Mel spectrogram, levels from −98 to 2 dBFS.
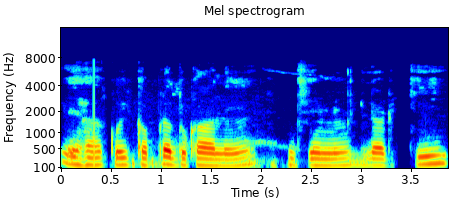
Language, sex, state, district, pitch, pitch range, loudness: Chhattisgarhi, male, Chhattisgarh, Jashpur, 135 Hz, 130-150 Hz, -20 LUFS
